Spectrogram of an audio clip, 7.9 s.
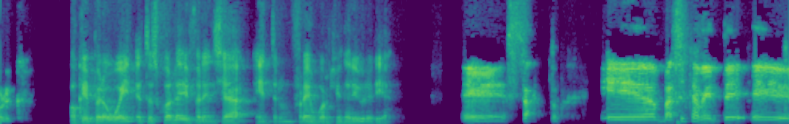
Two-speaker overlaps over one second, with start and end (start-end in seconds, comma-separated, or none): none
